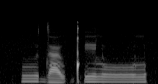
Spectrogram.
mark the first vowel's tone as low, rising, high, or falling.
high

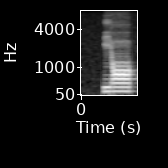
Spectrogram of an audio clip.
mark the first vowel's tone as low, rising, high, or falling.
high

